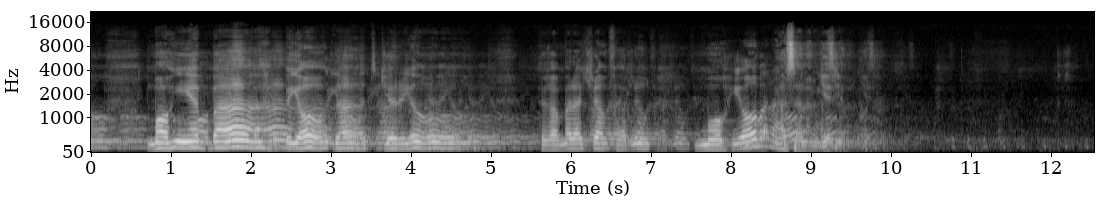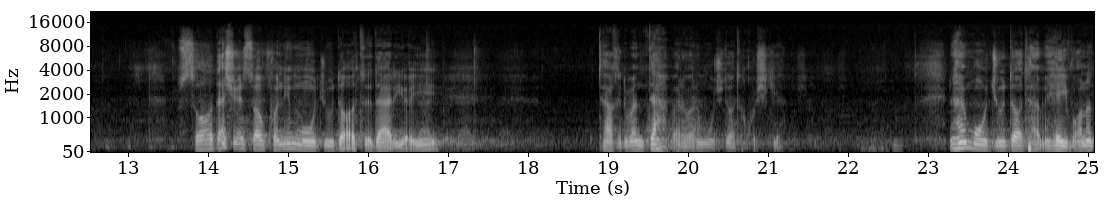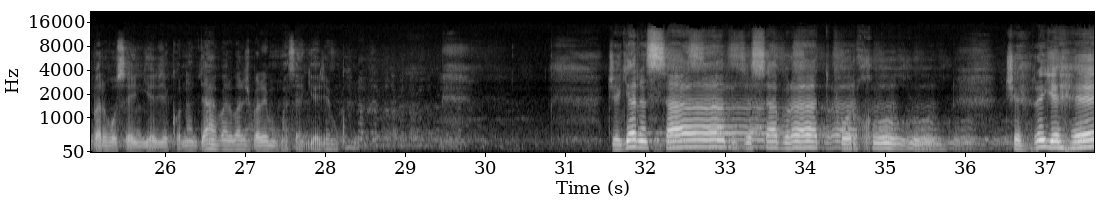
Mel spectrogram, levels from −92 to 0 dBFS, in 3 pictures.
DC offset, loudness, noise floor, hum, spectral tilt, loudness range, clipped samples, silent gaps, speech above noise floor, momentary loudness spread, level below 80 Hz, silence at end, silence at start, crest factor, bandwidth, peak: under 0.1%; -26 LUFS; -66 dBFS; none; -4.5 dB/octave; 17 LU; under 0.1%; none; 40 dB; 22 LU; -78 dBFS; 0 s; 0 s; 20 dB; 15 kHz; -6 dBFS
